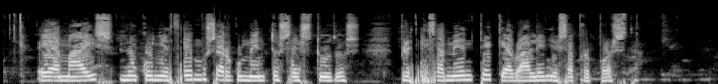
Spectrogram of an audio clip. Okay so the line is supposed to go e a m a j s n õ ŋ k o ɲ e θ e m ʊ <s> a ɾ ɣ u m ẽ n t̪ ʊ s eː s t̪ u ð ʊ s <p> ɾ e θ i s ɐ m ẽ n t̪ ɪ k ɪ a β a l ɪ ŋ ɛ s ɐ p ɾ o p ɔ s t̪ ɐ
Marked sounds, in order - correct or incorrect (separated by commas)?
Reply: correct, correct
